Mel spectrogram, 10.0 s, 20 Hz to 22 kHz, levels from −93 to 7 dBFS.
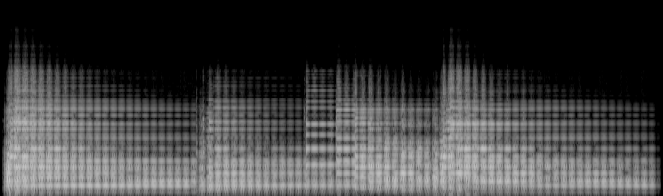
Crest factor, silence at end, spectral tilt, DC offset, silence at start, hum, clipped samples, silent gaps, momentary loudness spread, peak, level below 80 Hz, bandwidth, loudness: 16 dB; 0.15 s; -7.5 dB/octave; under 0.1%; 0.05 s; none; under 0.1%; none; 10 LU; -6 dBFS; -60 dBFS; 6 kHz; -22 LUFS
